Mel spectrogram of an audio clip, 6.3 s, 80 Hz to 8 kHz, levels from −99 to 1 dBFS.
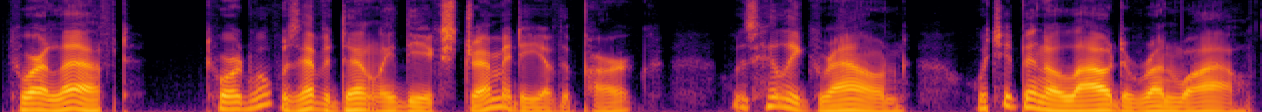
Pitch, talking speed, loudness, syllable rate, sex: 110 Hz, 210 wpm, -18 LUFS, 6.1 syllables/s, male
